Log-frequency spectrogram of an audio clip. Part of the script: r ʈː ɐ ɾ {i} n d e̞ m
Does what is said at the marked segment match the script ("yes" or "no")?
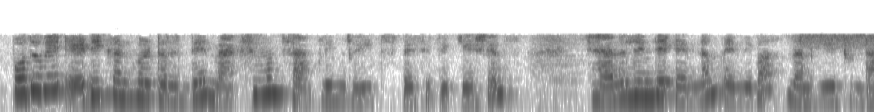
yes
